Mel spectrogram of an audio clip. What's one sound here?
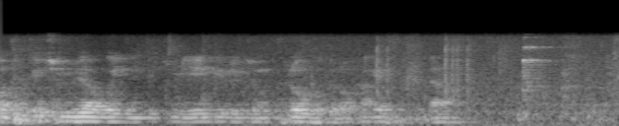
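A man speaks calmly through a microphone and loudspeaker.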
